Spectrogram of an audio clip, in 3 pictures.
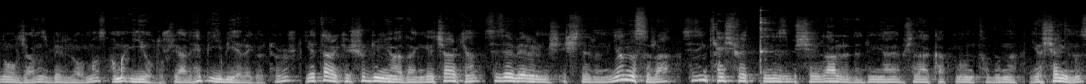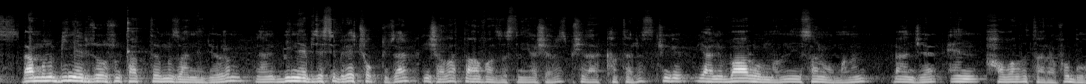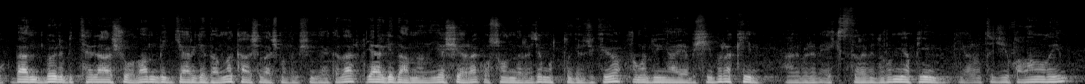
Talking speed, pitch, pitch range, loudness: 180 wpm, 115 Hz, 105-135 Hz, -19 LUFS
